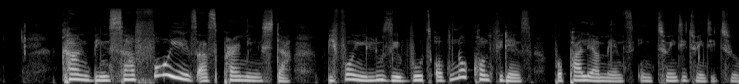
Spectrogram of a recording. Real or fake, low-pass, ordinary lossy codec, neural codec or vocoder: real; 14.4 kHz; none; none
